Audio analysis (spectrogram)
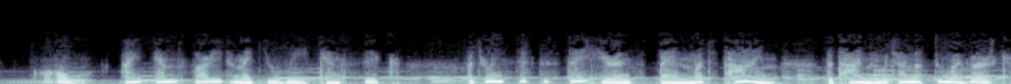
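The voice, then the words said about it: Woman's voice, strange strong accent. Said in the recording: “Her voice had the beauty I had expected, though with a strange, strong accent.”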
